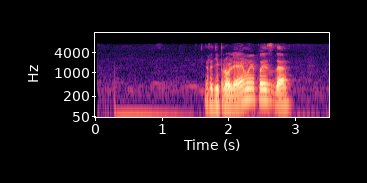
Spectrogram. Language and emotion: Russian, neutral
